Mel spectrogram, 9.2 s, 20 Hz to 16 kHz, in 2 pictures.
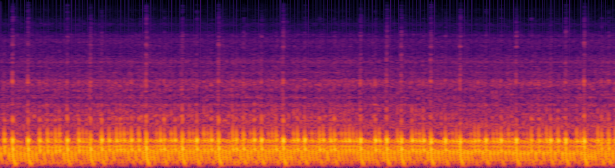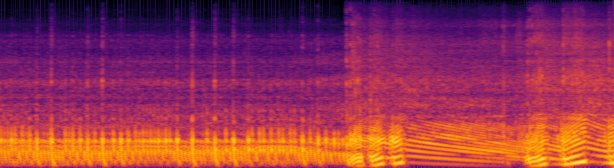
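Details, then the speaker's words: Homelite Super XL-925 82cc vintage two-stroke chainsaw, governor blocked off, dull chain with shallow rakers: high flat crackly scream, then uneven blips and revs; too lean on low-speed circuit, richened about a quarter turn. "i had to go richer on the low like a decent amount like almost probably a quarter turn maybe a little more it was just too lean"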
